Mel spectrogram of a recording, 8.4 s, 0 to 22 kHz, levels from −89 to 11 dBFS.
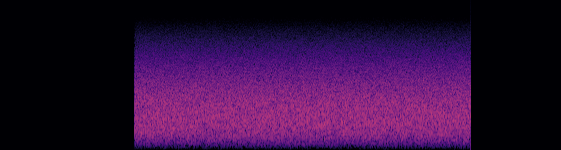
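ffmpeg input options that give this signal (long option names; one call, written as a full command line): ffmpeg -f lavfi -i "anoisesrc=color=white:duration=5.04:sample_rate=44100:seed=1,highpass=frequency=520,lowpass=frequency=1300,volume=-16.3dB" out.wav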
